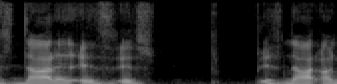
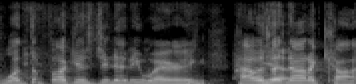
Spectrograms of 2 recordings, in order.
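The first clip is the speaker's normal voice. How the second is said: plain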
